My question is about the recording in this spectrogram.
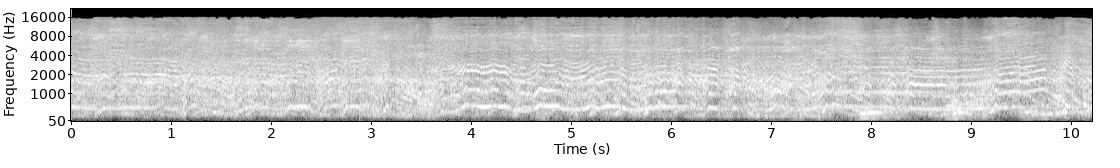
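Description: Small two-stroke glow (nitro) engines of 1/8-scale on-road RC race cars running at high pitch. Their revs keep rising and falling as the cars accelerate and brake around the track, with several engines overlapping.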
